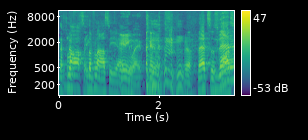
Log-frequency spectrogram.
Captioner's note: laugh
